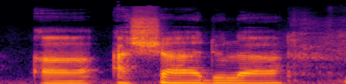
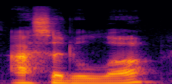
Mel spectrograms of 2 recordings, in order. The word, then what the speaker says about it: Asadullah: So yeah, like so my proper pronunciation is Asadullah.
